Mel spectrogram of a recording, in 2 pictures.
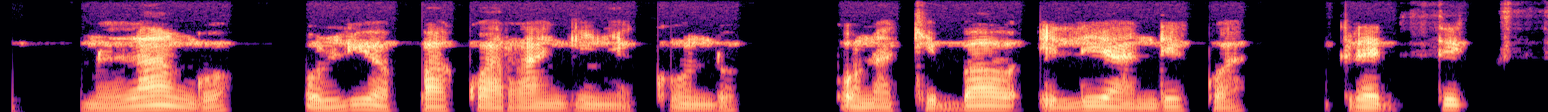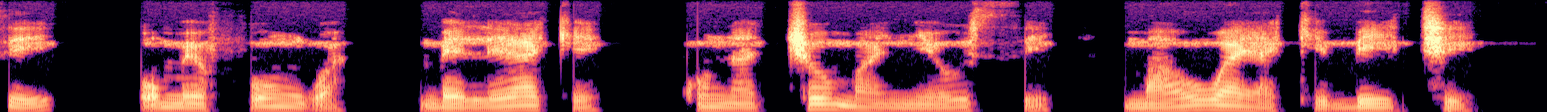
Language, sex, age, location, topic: Swahili, male, 18-24, Kisumu, education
